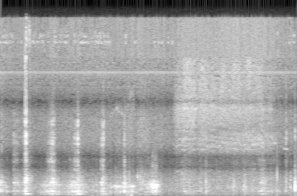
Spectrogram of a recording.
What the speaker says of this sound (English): I could probably take the same gouge to begin with, and just start rounding this edge over like this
